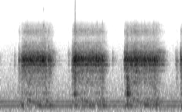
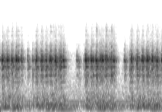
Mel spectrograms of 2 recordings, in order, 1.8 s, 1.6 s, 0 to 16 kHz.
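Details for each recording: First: Tamiya Super Champ RC car with the motors just installed and the gear mesh reset, drivetrain spun by hand. Short, even whirring bursts about twice a second; the mesh is smooth, only slightly notchy or a bit coggy, and feels alright. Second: Tamiya Super Champ RC car, hopped-up with a 10.5-turn motor: hand-turned gears give high whirring in three short gritty bursts, sounding too tight despite free play; owner suspects pinion not square, unconfirmed; tight gearbox.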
